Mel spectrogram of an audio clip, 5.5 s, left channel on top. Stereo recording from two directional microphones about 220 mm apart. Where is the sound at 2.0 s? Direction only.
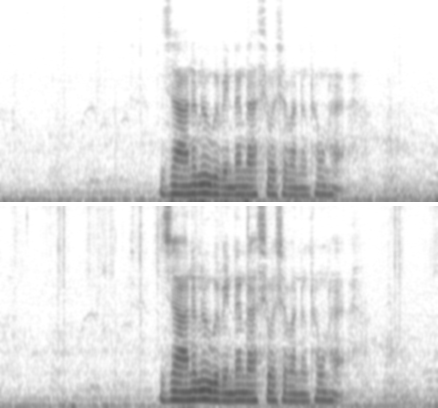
30° right (ahead or behind).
